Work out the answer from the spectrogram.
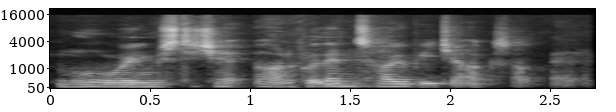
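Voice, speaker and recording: A man's voice: fairly low pitch, moderate pace, slight background noise. A man hosting an exploring vlog, walking through an empty house indoors and marvelling to his viewers as he goes. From England. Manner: excited, marvelling asides to viewers. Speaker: urban explorer host. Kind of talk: walkthrough vlog narration.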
